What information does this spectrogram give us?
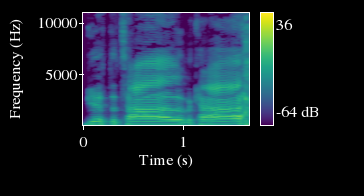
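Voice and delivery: laughing, loud mock Boston accent. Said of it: "in a Boston accent".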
